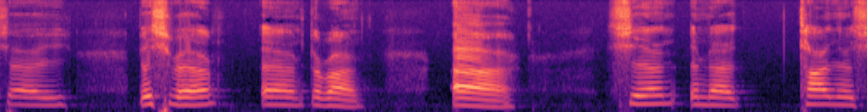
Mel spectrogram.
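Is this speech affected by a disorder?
Yes: Down syndrome; learns on a different, longer curve, gets infections easily.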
